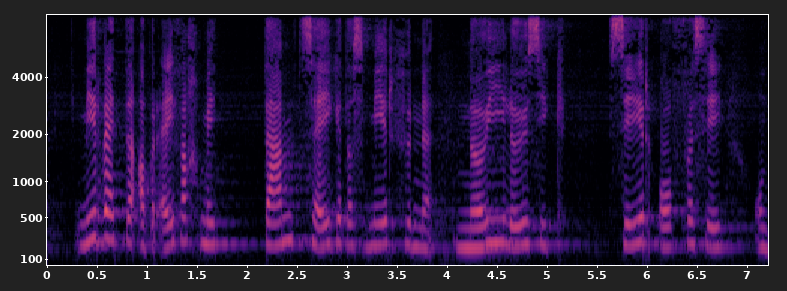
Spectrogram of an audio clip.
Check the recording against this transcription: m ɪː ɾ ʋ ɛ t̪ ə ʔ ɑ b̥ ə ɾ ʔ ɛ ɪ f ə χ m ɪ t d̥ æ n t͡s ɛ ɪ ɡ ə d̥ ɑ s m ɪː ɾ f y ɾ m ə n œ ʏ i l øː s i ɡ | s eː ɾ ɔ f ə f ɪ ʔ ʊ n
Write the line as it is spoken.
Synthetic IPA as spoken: m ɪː ɾ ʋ ɛ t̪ ə ʔ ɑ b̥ ə ɾ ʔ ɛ ɪ f ɑ χ m ɪ t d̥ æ m t͡s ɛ ɪ ɡ ə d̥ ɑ s m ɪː ɾ f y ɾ n ə n œ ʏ i l øː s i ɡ | s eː ɾ ɔ f ə s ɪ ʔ ʊ n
